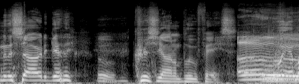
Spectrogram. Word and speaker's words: Chrisean: It's like Chris Sean. Chris and then Sean.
